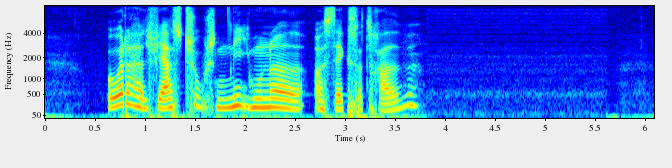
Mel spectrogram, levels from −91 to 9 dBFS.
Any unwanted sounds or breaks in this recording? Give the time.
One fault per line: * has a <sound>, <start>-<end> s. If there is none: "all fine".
all fine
